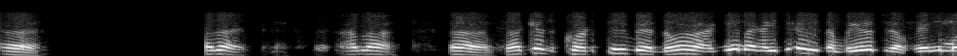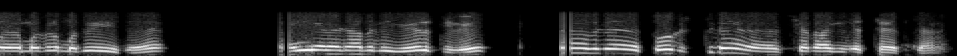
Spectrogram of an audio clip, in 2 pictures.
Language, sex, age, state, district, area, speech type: Kannada, male, 60+, Karnataka, Kolar, urban, conversation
